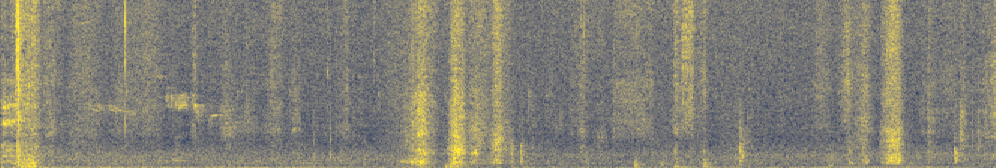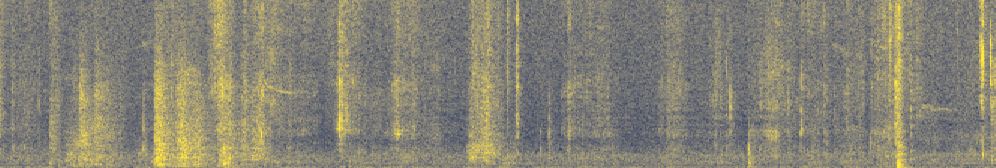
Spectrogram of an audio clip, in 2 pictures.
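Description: Hands scooping and spreading light, sieved compost over a cell tray: faint, scattered rustles and scrapes, with a sharp click just before the end.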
